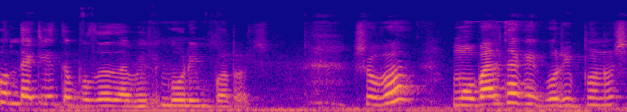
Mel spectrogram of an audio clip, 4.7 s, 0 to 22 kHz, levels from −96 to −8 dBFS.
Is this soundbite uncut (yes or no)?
yes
